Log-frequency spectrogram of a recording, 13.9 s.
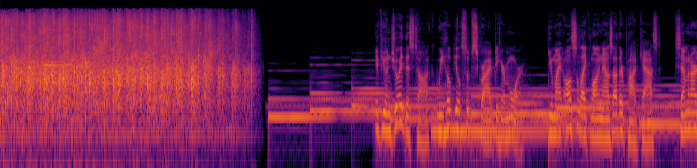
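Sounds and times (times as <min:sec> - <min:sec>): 
audience applause: 0:00.0 - 0:05.3
speech: 0:07.5 - 0:13.9.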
